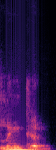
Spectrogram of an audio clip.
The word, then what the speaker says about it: Lincoln: but that's a hard one l-i-n-c-o-l-n-col but it's pronounced lincoln yeah were his parents happy to see him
